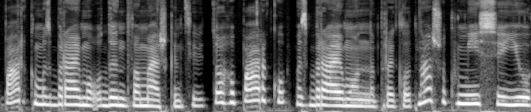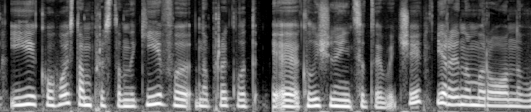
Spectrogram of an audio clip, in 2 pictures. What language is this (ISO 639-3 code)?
ukr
